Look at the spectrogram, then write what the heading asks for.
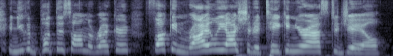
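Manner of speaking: loud, high furious call-out; shouting. Real, not acted. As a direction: yell it at the ex. Yelling at ex on record.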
